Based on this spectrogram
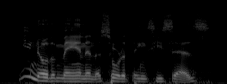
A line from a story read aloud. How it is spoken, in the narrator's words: Jehu replied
